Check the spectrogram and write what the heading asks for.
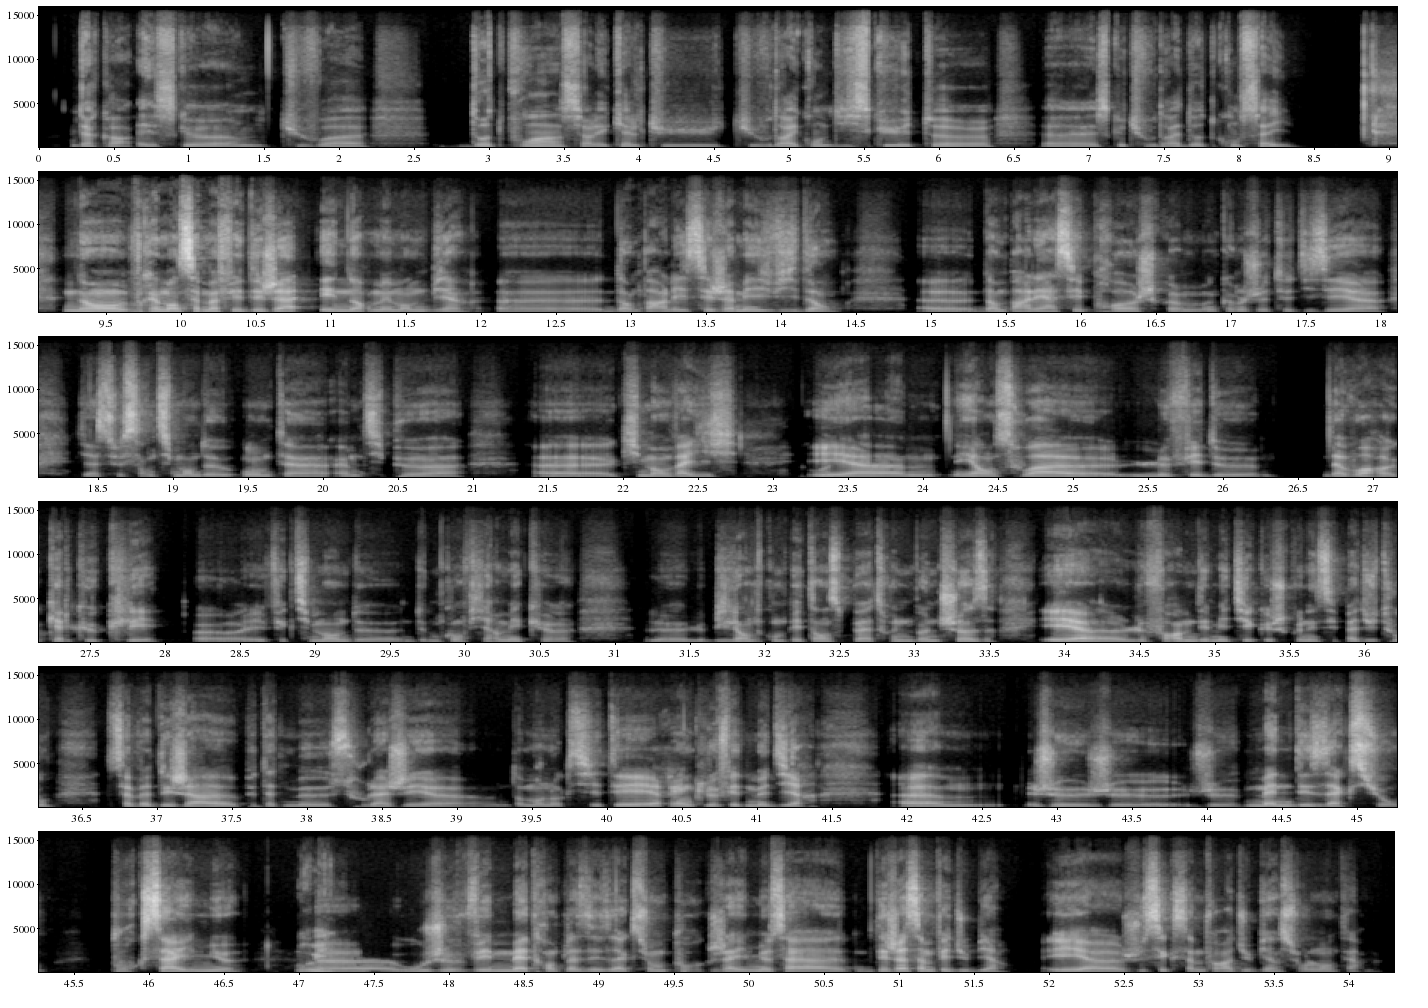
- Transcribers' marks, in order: stressed: "énormément"; other background noise; stressed: "mettre"
- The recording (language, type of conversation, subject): French, advice, Comment puis-je mieux gérer mon anxiété face à l’incertitude ?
